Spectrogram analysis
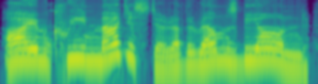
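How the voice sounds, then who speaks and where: Fantasy audiobook queen, performed by a male reader: tall, regal, icy and scornful, raised animated voice, close dry sound. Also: a little high, a little slow, no echo. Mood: icy, imperious. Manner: imperious, cold, mocking. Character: haughty, frosty, very tall otherworldly fairy queen.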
